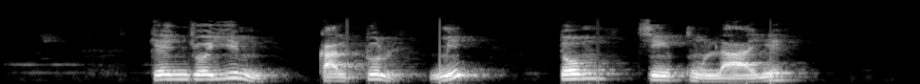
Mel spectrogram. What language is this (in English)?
Mbum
